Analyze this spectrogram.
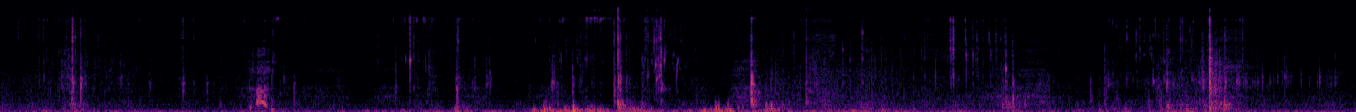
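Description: Water sloshing and lapping around a small fishing kayak, with scattered sharp knocks and clicks of handling on board and a louder low rumble about four seconds in.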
